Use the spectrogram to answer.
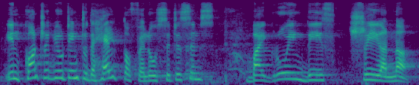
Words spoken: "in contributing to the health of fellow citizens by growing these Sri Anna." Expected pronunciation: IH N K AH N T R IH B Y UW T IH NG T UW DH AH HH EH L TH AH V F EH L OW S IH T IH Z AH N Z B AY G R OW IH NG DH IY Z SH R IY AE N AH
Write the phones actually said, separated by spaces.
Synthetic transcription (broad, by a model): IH N K AH N T R IH B Y UW T IH NG T UW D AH HH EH L T AH V F EH L OW S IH T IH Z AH N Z B AY G R OW IH NG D IY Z SH R IY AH N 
